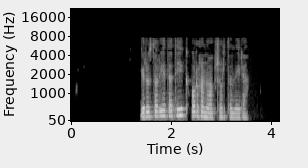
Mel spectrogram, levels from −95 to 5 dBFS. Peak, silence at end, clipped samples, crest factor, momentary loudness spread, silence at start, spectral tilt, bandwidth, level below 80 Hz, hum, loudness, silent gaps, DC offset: -6 dBFS; 0.65 s; under 0.1%; 18 dB; 8 LU; 1.4 s; -7 dB/octave; 7.6 kHz; -68 dBFS; none; -22 LUFS; none; under 0.1%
